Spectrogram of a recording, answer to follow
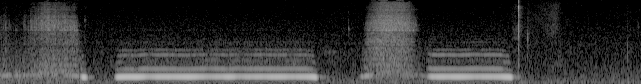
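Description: A damp, unfired clay ocarina being blown while it is voiced. A breathy rush of air with a faint note starting in it gives way to a clear, steady low note held about two seconds. After a second airy puff the same note sounds again for about a second. The airiness is what the maker expects early in voicing, when the airway is still messy and the blade not yet sharp.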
